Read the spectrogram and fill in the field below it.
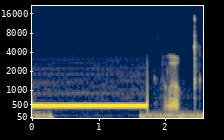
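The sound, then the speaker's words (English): A steady, loud telephone tone hums continuously for nearly two seconds, then cuts off abruptly, followed by a brief burst of voice as someone begins talking. “So let's go to the phones.”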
